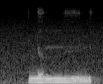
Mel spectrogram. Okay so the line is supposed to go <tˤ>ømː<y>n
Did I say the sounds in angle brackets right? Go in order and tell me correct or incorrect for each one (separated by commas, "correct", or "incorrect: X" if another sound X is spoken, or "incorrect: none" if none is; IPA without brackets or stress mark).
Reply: incorrect: n, correct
